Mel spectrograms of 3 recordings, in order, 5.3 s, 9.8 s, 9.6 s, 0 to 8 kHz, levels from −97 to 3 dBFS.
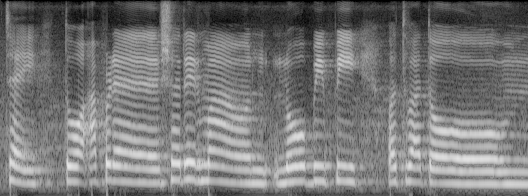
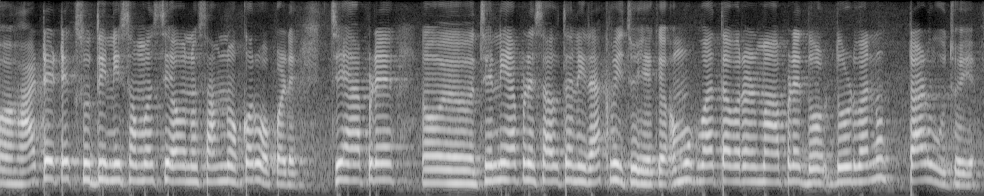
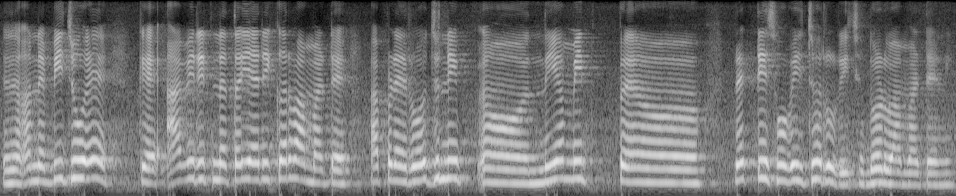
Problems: none marked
